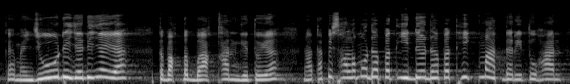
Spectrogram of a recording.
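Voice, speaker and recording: Lively young woman telling children a Bible story. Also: high voice, a little fast. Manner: animated, acts out characters' lines with gasps and exclamations. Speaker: Sunday school teacher.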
